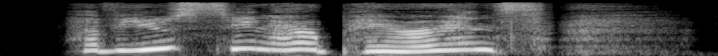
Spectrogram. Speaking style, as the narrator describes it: I asked breathlessly

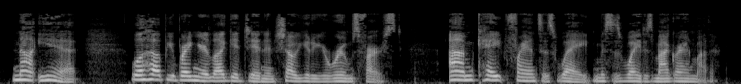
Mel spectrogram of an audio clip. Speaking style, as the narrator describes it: The taller of the two girls said calmly

